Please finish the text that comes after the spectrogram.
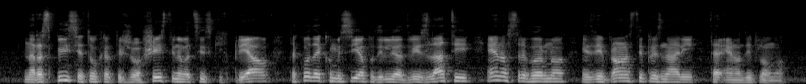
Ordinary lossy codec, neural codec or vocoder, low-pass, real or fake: none; none; 19.8 kHz; real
